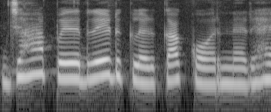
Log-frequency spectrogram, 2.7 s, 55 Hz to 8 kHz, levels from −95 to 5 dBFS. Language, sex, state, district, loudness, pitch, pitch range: Hindi, female, Jharkhand, Deoghar, -19 LUFS, 235 Hz, 200-260 Hz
